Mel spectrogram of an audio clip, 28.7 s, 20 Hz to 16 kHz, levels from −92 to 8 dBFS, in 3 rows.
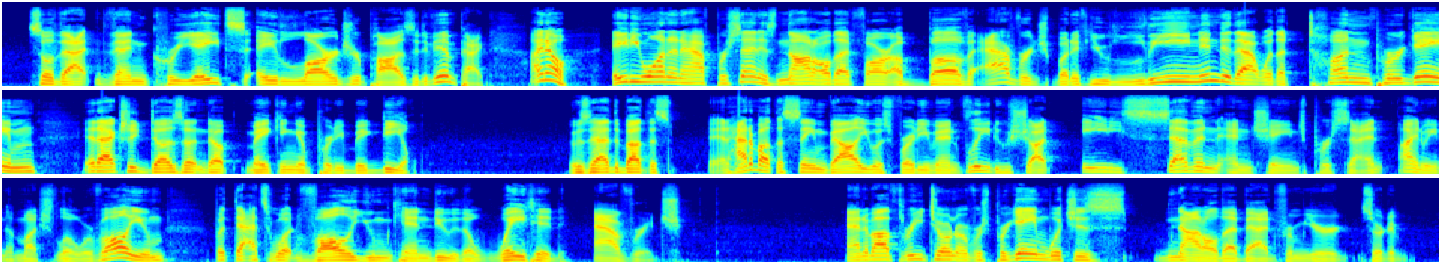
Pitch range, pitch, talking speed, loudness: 115-155 Hz, 130 Hz, 190 wpm, -20 LUFS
